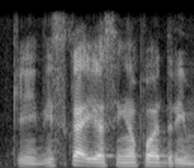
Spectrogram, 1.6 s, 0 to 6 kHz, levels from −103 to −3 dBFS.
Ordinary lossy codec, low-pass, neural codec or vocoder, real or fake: none; 5.4 kHz; none; real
